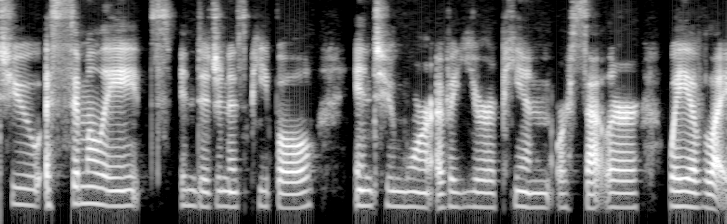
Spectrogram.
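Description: A woman's fairly low voice at a fairly slow pace, dry and close with no echo, over a quiet background. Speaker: entrepreneur. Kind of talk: interview. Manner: halting.

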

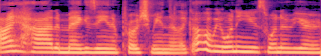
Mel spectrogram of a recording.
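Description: A woman's unremarkable speaking voice at a fairly high pitch, with an American accent. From Long Island, New York. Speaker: photographer. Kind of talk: interview.

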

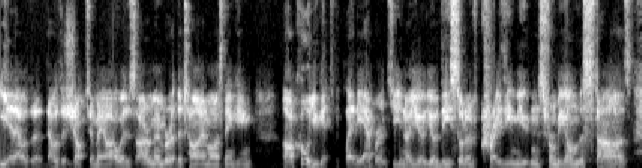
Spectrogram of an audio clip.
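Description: In an Australian accent, a man speaks at a very fast pace with a fairly low pitch. His pitch varies in an ordinary way, and there is noticeable background noise. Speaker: tabletop gaming enthusiast. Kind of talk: casual chat. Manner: halting.

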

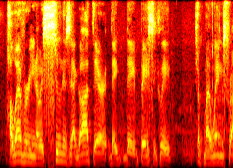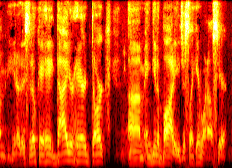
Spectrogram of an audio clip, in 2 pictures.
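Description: Fairly quick pace from a man at a medium pitch, ordinary pitch variation, amid noticeable background noise. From Pennsylvania, US. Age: 30s. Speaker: professional wrestler. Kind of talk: casual interview.

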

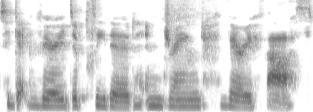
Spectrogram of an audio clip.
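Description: In a Southern California accent, a woman speaks at a fairly low pitch. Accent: Southern California, Valley-girl tinge. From Los Angeles, Southern California. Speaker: yoga teacher and non-profit founder. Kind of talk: casual interview conversation.

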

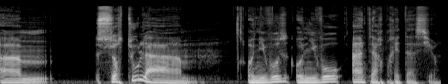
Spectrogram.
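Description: A man speaks at a fairly slow pace. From Ivory Coast. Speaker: slam and soul musician. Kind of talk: interview.

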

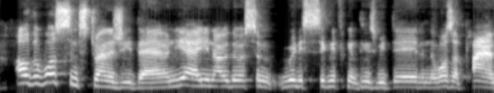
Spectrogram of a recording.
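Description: A man with an English accent. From England. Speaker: real estate investor, former musician. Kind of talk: interview.

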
